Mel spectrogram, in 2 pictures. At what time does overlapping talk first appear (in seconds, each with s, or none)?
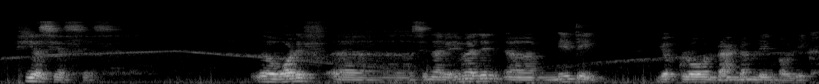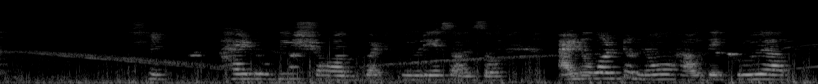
none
